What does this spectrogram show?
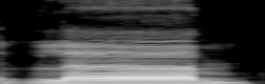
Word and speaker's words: لام: লাম লাম লাম লাম লাম মনে থাকবে কি বলেছি? আট নম্বর মাখরাজে কি বলেছি? জিহবার আগার কিনারা সামনের উপরে দাঁতের মাড়ির সঙ্গে লাগাইয়া অর্থাৎ জিহবার আগার যে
